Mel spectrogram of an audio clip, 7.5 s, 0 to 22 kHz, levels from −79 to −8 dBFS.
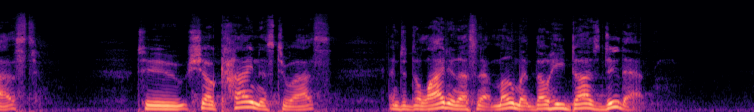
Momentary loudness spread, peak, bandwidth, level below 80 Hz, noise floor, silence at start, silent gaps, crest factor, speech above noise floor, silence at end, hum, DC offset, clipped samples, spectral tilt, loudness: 11 LU; -8 dBFS; 13 kHz; -50 dBFS; -58 dBFS; 0 s; none; 16 dB; 36 dB; 1.1 s; none; under 0.1%; under 0.1%; -7.5 dB/octave; -23 LUFS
